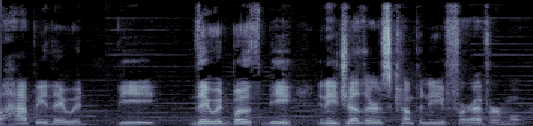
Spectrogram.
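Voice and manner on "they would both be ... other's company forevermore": plain reading voice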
